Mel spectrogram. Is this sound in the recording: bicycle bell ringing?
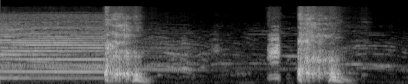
no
